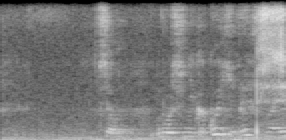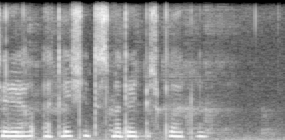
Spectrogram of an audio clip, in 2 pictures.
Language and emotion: Russian, neutral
